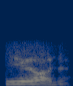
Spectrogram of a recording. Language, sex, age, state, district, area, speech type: Nepali, male, 18-30, West Bengal, Kalimpong, rural, conversation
